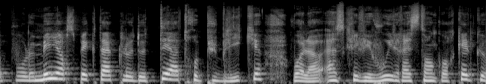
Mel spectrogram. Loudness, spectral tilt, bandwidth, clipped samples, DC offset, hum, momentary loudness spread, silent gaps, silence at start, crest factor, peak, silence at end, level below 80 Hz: -17 LUFS; -5.5 dB/octave; 18.5 kHz; under 0.1%; under 0.1%; none; 7 LU; none; 0 s; 16 dB; 0 dBFS; 0 s; -40 dBFS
